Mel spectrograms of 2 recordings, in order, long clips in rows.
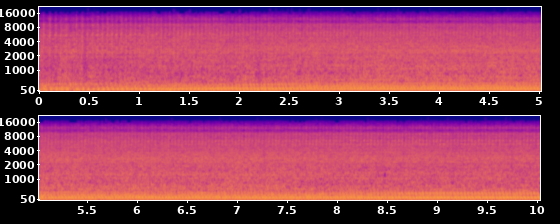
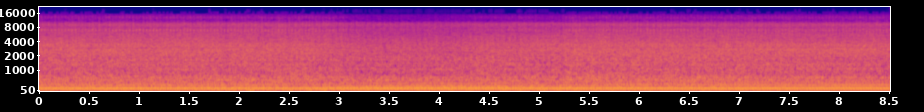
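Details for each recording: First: Craftsman 5.5HP 24-inch dual-stage snowblower after retightening the head bolts: chugs weak and uneven for about twelve seconds, then sags and dies, and stalls under auger load. Low compression suspected; the magneto is not suspected. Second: Craftsman 5.5HP 24-inch dual-stage snowblower after the head and valve repair: a steady, even idle with a firm low hum and no stumbling. It no longer stalls and is more powerful than before; normal idle.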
